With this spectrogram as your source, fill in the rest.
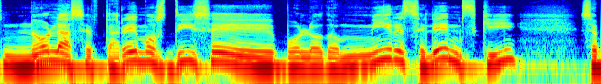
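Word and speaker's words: Zelensky: negociación sin nosotros no la aceptaremos dice volodimir selsky se pronuncia así después de que Trump anunciara bueno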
